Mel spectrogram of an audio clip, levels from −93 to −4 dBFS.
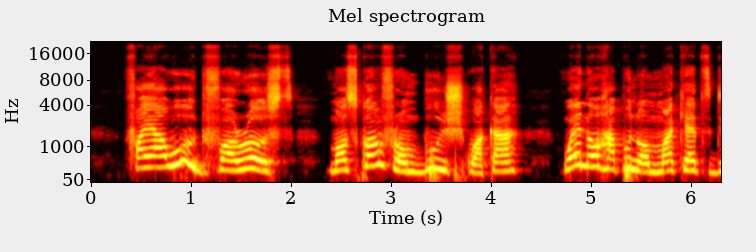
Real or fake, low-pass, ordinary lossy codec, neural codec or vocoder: fake; none; none; vocoder, 48 kHz, 128 mel bands, Vocos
